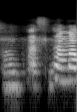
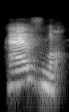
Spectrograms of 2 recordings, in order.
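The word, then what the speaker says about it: asthma: अस्थमा को क्या बोलते हैं सही प्रोनाउंसिएशन में? एजमा।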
